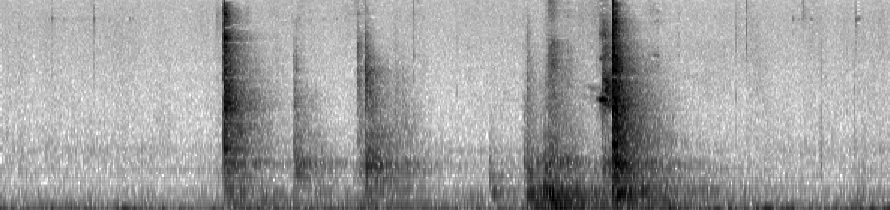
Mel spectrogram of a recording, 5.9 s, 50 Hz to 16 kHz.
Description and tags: Cell Door 2
Sound of cell door shutting.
